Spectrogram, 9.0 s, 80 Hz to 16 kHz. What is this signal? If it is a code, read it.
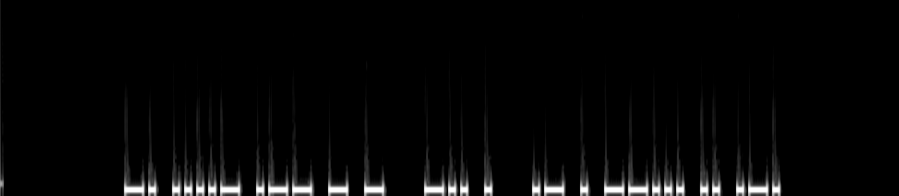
Morse code, heard as a keyed tone, about 20 wpm, 700 Hz. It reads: N4WTT DE AE7IR
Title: USA Callsign DE Callsign - 5 Characters - 20wpm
